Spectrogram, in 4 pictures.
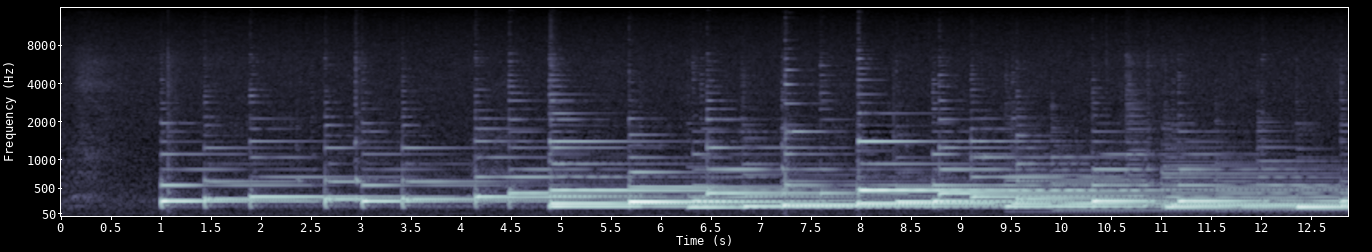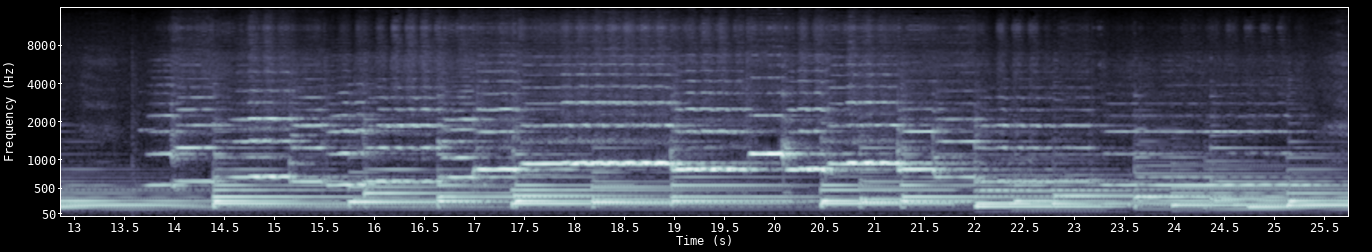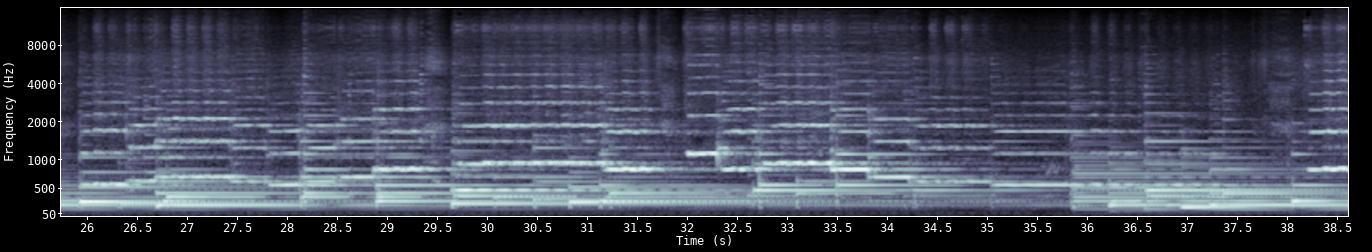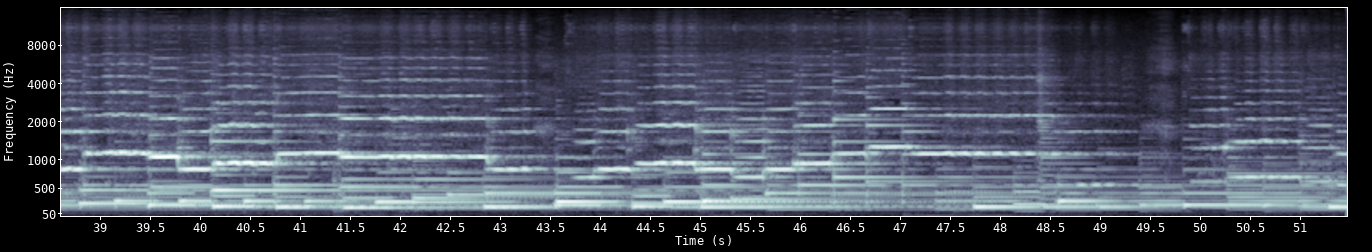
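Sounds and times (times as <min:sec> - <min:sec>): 
celtic tune: 0:01.0 - 0:51.4.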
